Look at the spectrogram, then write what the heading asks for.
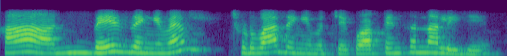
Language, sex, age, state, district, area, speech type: Hindi, female, 18-30, Uttar Pradesh, Ghazipur, urban, conversation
